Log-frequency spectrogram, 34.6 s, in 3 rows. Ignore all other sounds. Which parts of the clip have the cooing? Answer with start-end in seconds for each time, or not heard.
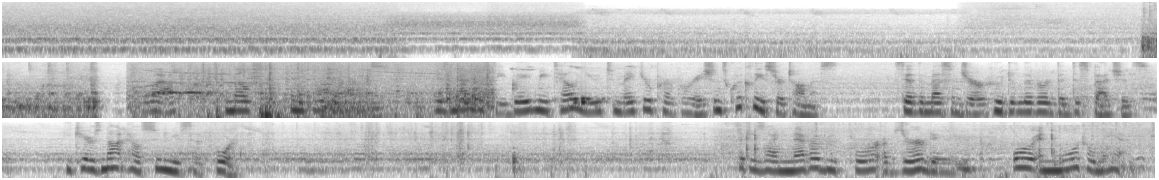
11.4-17.9, 31.1-34.6.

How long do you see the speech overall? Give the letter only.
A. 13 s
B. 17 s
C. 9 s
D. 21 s
B.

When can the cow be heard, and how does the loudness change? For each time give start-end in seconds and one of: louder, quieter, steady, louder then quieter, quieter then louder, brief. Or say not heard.
not heard.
